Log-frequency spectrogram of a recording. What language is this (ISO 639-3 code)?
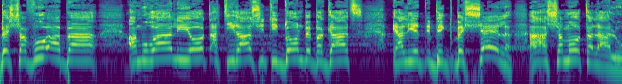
heb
